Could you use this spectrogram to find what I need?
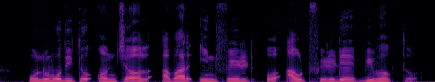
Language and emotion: Bengali, neutral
